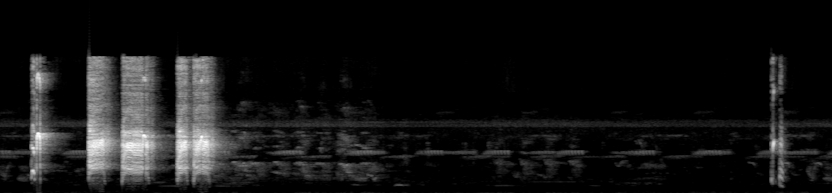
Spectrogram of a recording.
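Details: A Sindhi black francolin, praised as a strong caller, delivers a brief note and then three rough, scratchy double bursts over two seconds. A long silence follows before a single short note near the end.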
